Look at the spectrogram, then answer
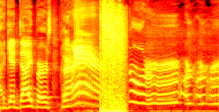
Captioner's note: explosion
